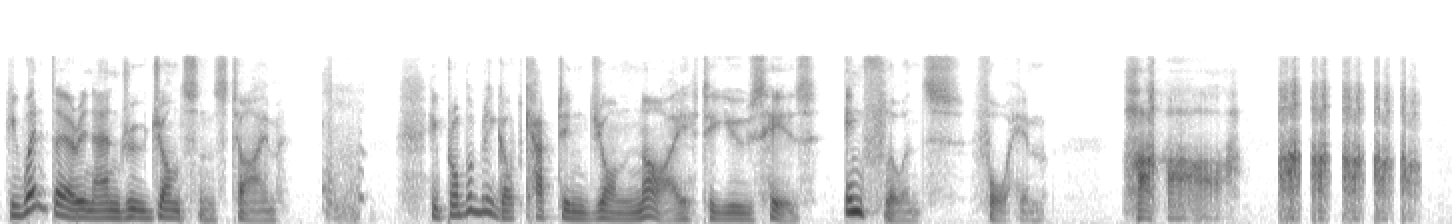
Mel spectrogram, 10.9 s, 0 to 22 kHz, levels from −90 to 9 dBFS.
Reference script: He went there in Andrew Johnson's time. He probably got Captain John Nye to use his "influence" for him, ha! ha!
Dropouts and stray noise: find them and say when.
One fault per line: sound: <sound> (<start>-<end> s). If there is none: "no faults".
sound: cough (2.4-2.8 s)
sound: laugh (9.6-10.7 s)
